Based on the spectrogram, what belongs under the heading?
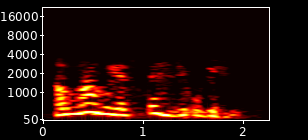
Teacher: إذا بدأت بلفظ الجلالة فالهمزة دائما مرققة، ما تقولش بقى الله، رقق الهمزة بتاعت لفظ الجلالة الله.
